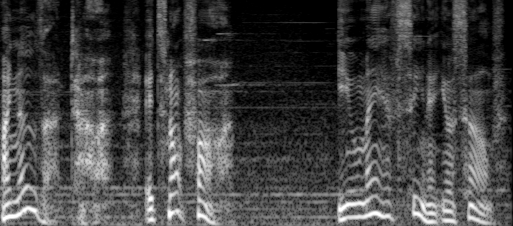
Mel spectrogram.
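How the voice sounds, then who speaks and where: An actor playing an older wizard mentor in a fantasy game, cautious and caring, with a husky voice and a deliberate, well-spoken manner. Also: male voice, on the high side, very animated, soft background music. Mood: protective. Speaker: mentor professor. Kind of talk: scripted fantasy game acting.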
